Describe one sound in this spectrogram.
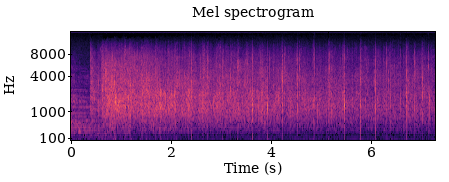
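An audience applauds in a hall.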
